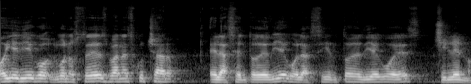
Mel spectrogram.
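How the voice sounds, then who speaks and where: A man speaks at a fairly quick pace in a medium pitch. His tone is dark and mellow, with fairly even intonation. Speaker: podcast host. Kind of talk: interview.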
